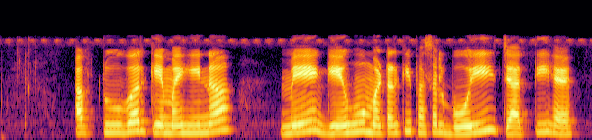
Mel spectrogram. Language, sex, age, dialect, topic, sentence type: Hindi, female, 18-24, Awadhi Bundeli, agriculture, question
